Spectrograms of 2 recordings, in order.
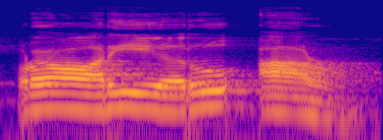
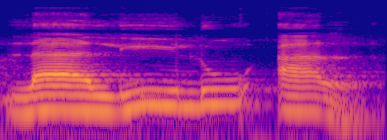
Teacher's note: Qaidahnya di sini ra bertemu dengan lam, maka ra dengan lam sama-sama makhraj atraful lisan. Ra dohirnya sedikit, ra, ri, ru, ar.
